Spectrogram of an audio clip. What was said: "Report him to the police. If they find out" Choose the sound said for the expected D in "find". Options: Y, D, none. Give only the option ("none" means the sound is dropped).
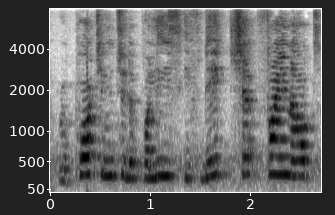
none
